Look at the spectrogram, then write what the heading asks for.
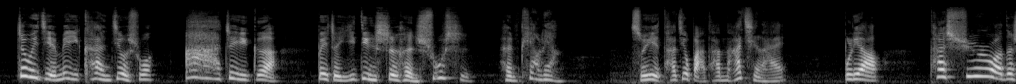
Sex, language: female, Chinese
